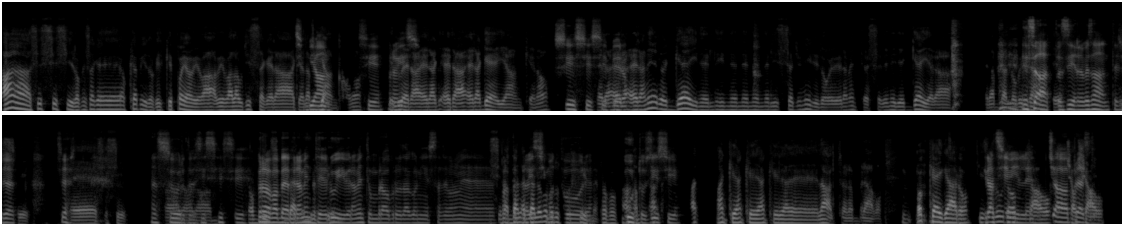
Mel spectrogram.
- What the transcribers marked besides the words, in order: surprised: "Ah"; tapping; chuckle; chuckle; chuckle; "proprio" said as "popio"; "proprio" said as "popio"; other background noise
- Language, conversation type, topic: Italian, unstructured, Perché pensi che nella società ci siano ancora tante discriminazioni?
